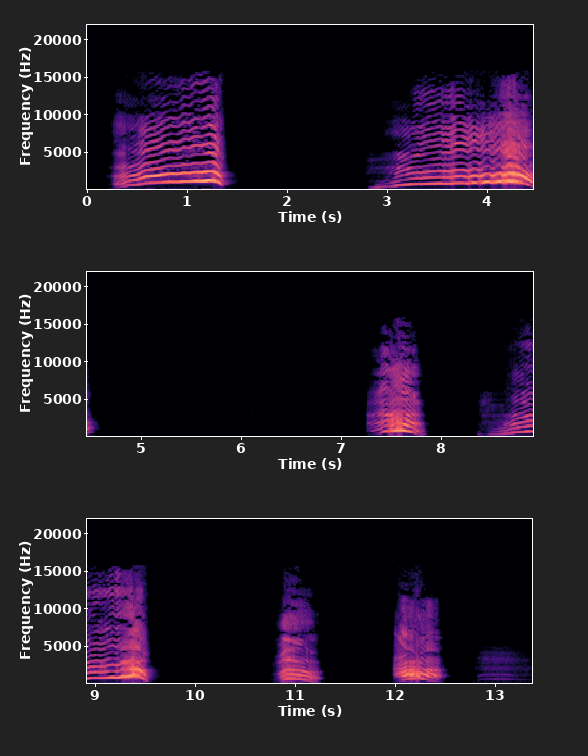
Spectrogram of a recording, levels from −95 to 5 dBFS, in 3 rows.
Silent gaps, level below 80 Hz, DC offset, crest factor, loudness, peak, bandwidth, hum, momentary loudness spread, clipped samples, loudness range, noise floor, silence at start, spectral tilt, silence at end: none; -80 dBFS; under 0.1%; 20 dB; -22 LUFS; -6 dBFS; 15.5 kHz; none; 22 LU; under 0.1%; 8 LU; under -90 dBFS; 0.3 s; 3 dB/octave; 0.9 s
